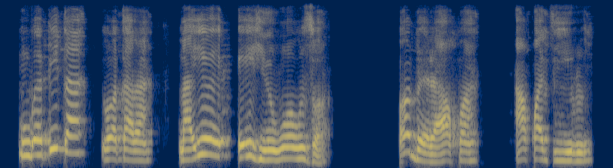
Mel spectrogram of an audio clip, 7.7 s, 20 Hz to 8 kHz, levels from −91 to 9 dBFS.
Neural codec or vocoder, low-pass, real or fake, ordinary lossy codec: codec, 44.1 kHz, 3.4 kbps, Pupu-Codec; 7.2 kHz; fake; none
